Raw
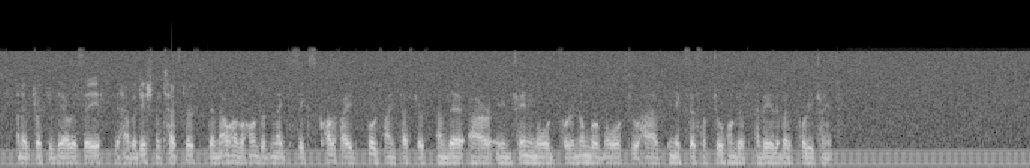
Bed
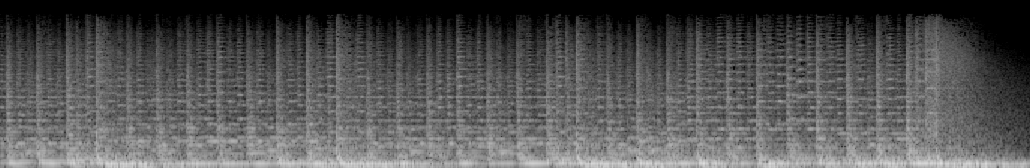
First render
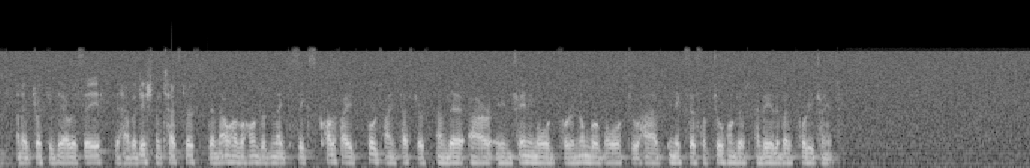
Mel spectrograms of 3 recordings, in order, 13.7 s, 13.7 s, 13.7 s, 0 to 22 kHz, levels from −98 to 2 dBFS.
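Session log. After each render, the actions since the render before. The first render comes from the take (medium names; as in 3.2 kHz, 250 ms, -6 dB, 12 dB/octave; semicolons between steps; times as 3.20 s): de-hum 60 Hz, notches 5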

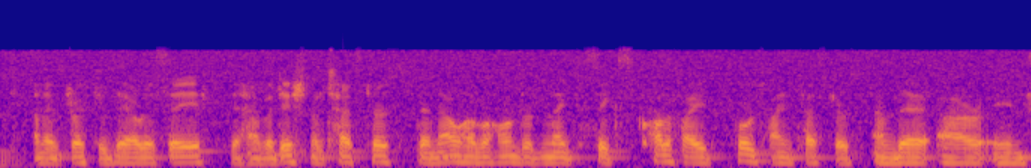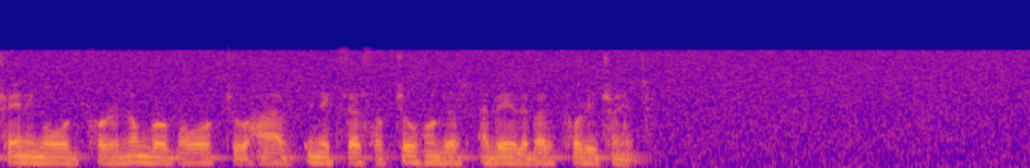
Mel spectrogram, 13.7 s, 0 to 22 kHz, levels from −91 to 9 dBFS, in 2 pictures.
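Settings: noise reduction 8 dB, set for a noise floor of -38 dBFS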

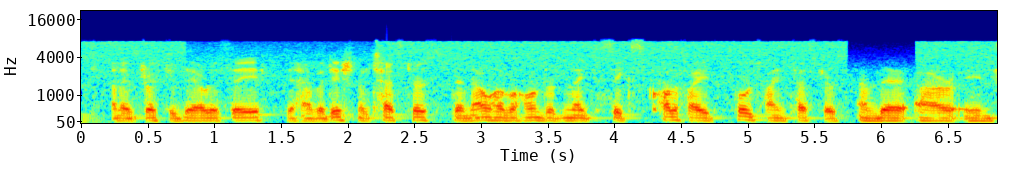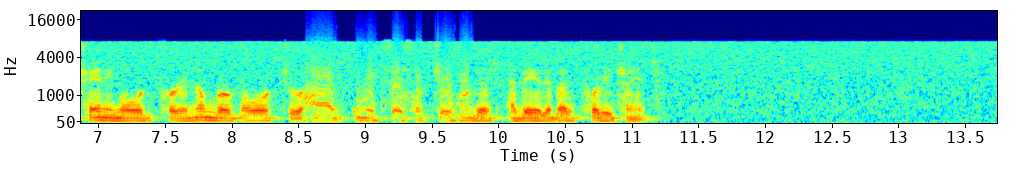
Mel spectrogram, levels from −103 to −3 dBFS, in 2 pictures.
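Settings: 0.78–2.21 s: distance through air 210 m; 5.74–6.26 s: low-pass 2 kHz 24 dB/octave; 8.55–9.81 s: overload inside the chain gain 23.5 dB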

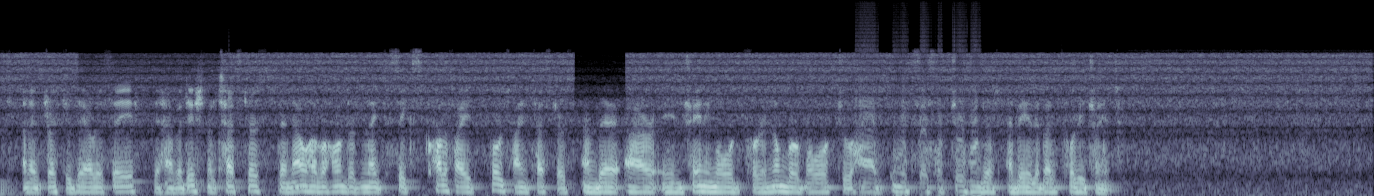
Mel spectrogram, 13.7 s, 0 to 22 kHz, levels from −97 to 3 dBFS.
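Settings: band-stop 1.5 kHz, Q 6.1; comb 1.2 ms, depth 69%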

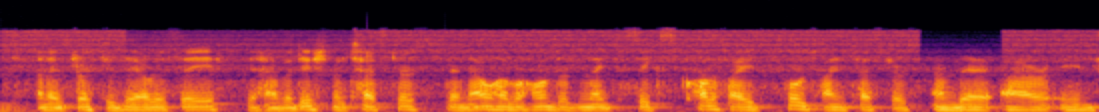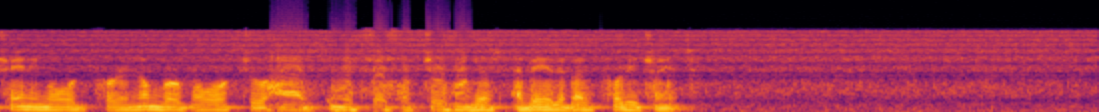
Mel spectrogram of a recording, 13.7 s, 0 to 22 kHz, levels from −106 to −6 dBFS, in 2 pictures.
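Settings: gain riding 2 s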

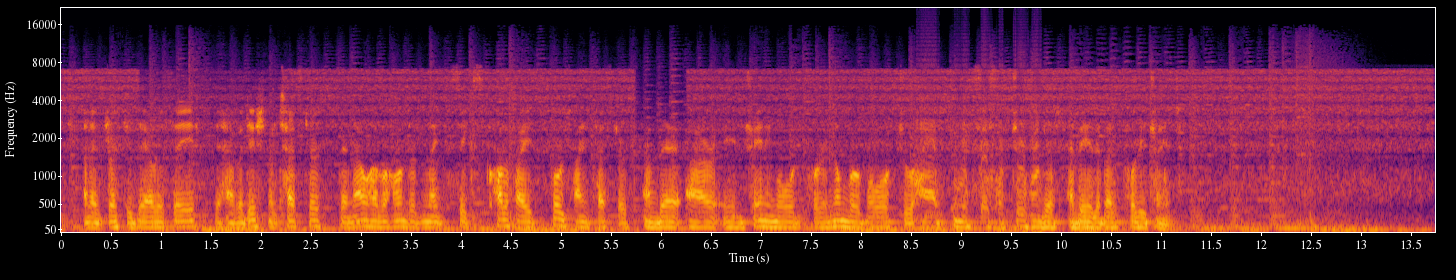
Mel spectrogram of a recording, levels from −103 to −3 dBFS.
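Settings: add bed -9 dB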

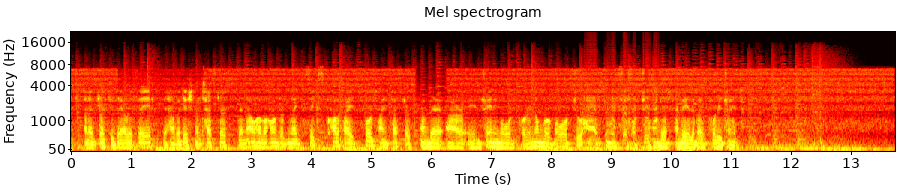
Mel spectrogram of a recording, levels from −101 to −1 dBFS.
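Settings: trim +1 dB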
